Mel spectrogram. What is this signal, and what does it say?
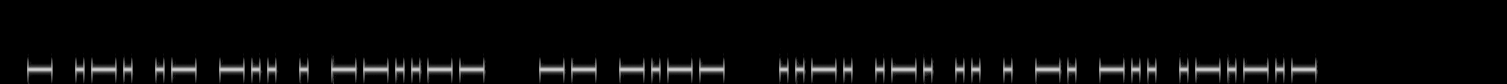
Morse code, heard as a keyed tone, about 15 wpm, 700 Hz. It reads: TRADE, MY FRIEND.
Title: Sentences from Top 1000 Words - Review Part 4 - 15wpm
